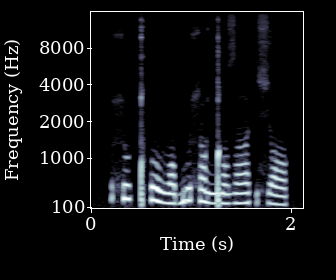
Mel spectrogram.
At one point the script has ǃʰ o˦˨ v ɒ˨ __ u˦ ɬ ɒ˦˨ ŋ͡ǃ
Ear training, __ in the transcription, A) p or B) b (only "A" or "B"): B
